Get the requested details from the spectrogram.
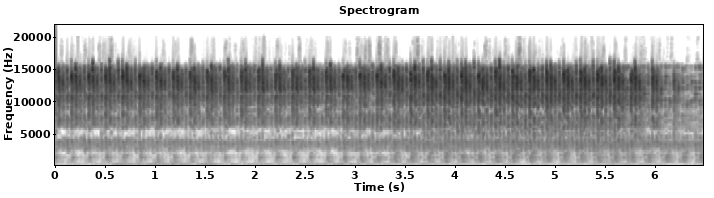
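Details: Idle, 2003 Nissan Wingroad restyled, QG18DE petrol engine, automatic, AWD, running on gas injectors: sharp regular knock about three per second from deep in the lower end; oil pressure normal (0.12 MPa idle, 0.33 at 2000 rpm).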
